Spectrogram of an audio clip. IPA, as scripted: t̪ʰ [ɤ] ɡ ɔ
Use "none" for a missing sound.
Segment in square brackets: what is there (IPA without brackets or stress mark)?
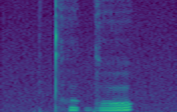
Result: ɤ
